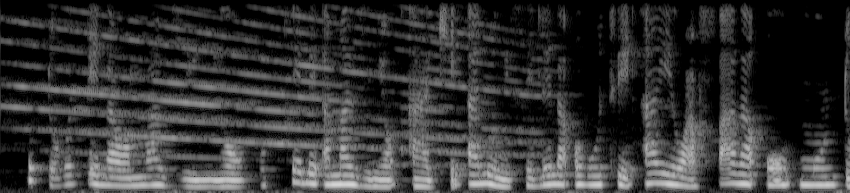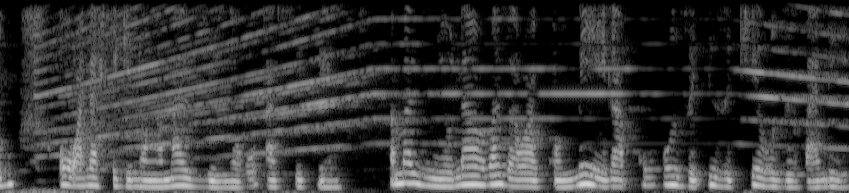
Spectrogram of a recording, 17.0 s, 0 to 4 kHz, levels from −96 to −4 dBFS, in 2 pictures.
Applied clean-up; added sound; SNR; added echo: classical method WPE with log-MMSE.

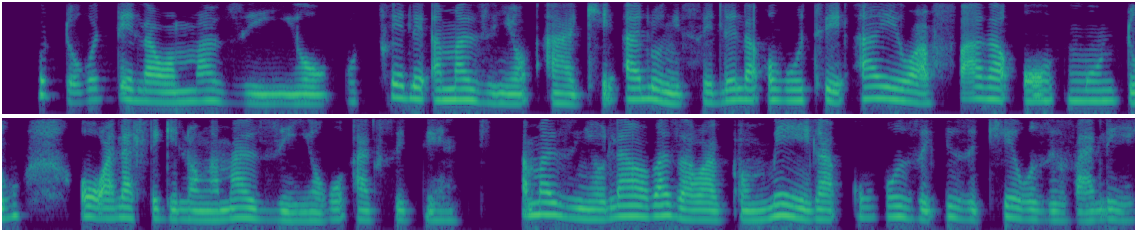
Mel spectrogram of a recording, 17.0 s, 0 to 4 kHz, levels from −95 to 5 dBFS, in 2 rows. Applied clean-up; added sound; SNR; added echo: none; none; none; none.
